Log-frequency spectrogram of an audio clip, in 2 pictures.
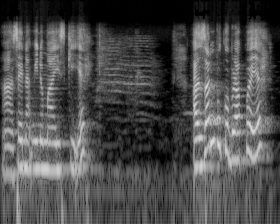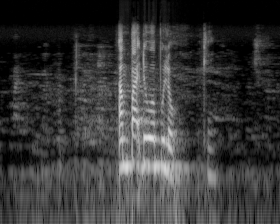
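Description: A young woman speaks calmly into a microphone through a loudspeaker, in an echoing hall.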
